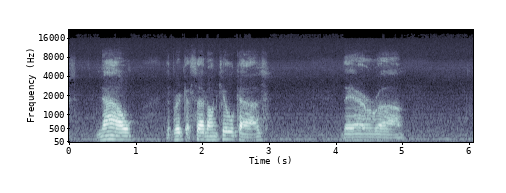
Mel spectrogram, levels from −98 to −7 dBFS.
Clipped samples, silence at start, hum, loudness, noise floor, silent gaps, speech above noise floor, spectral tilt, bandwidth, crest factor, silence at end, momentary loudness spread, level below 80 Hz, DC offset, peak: under 0.1%; 0 s; none; -20 LUFS; -44 dBFS; none; 24 dB; -4.5 dB/octave; 18 kHz; 20 dB; 0 s; 19 LU; -58 dBFS; under 0.1%; -2 dBFS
